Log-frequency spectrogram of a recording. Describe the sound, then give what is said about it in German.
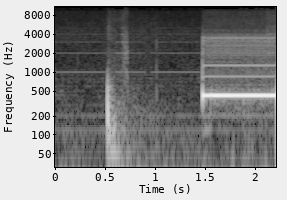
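Telephone ringback tone on a call being placed: a single brief click, a short pause, then a steady, low-pitched, unbroken tone that runs loudly to the end. “Wir hören ein Freizeichen.”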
